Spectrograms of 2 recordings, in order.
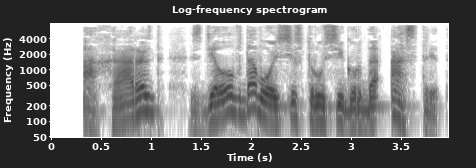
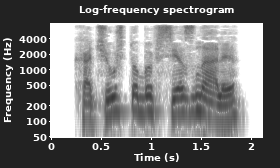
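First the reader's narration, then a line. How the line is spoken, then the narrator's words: Loud, clear public address. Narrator (Russian): произнес он громко и отчетливо, так, чтобы его слышали все, кто собрался на рыночной площади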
